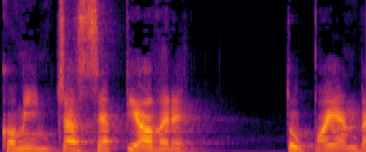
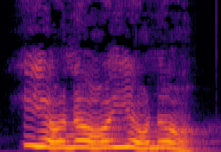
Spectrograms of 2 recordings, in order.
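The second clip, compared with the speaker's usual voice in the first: very high, slow, drawn-out sobbing cry; 14 semitones higher, 4 dB louder than usual. Pinocchio, caught by an angry farmer, answers him, crying out sobbing. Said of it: "gridò Pinocchio singhiozzando".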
